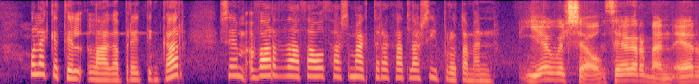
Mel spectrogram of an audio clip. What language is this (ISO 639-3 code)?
isl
